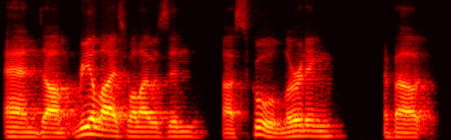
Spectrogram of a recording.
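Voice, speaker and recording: A man from Nigeria and the Bahamas, a podcast guest telling his story in an animated way, laughing as he goes. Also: lowish voice, unhurried, reverberant, highs cut off. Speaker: guest, company founder. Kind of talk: podcast interview.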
